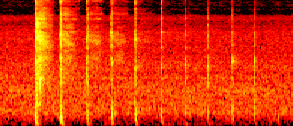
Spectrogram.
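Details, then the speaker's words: Adult demonstrating a habitual signature cough, held in until unable to: a run of about eleven small, muffled, held-back suppressed coughs, fading in strength. "And then I'll do these do these little suppressed little hits. That's what I like to call these little suppressed muffled coughs."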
